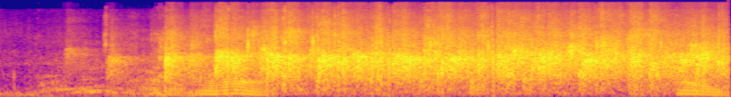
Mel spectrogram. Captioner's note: audience applause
